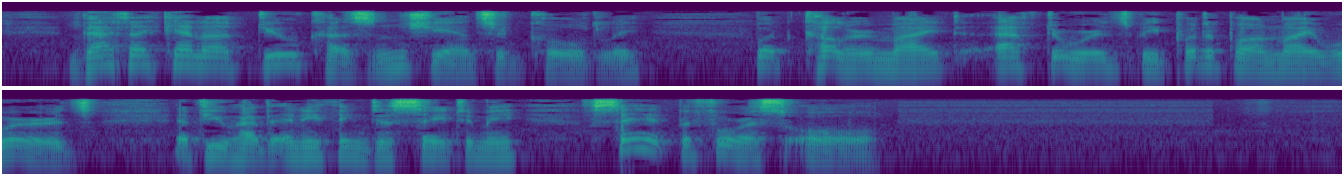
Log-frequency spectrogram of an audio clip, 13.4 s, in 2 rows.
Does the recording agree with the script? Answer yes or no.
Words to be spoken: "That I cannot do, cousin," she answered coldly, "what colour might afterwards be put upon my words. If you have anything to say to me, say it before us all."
yes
